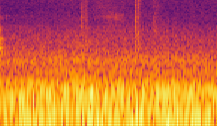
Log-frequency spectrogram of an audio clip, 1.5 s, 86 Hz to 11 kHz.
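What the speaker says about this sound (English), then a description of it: "if I shift down to 3rd, it was instant" Porsche Macan engine in manual mode during quick downshifts and upshifts, a steady low rumble held close and loud throughout with no voices over it.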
